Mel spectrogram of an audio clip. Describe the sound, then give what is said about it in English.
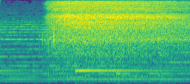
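A deep breath is drawn in: a soft, airy hiss begins about half a second in and holds steadily over a quiet, sustained musical tone. “Go ahead, take a deep breath in,”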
